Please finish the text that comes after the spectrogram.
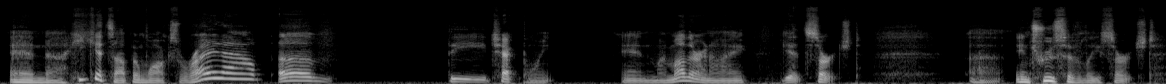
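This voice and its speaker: A man's voice: low voice, dry recording. A middle-aged man telling personal stories informally, in a rambling, wry and sardonic confessional way.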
